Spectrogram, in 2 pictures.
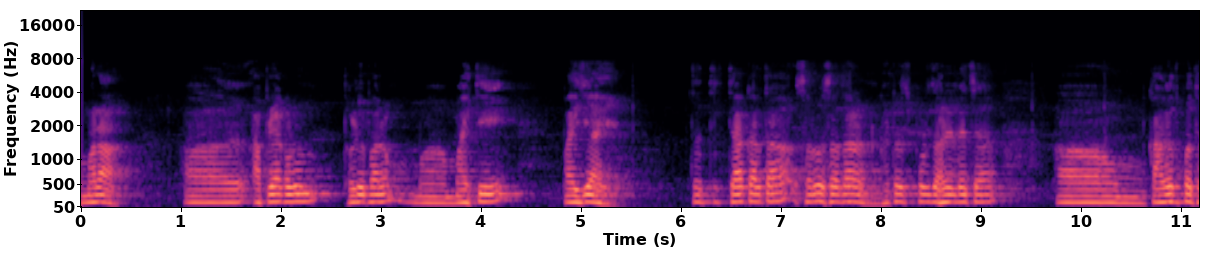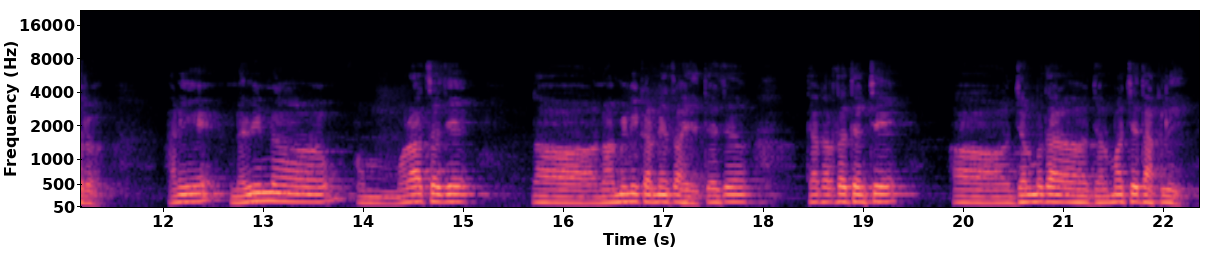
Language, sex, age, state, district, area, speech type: Marathi, male, 60+, Maharashtra, Satara, rural, spontaneous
